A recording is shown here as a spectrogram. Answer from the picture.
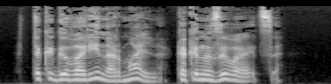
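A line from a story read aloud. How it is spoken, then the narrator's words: Laughing speech. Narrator (Russian): продолжал он смеяться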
